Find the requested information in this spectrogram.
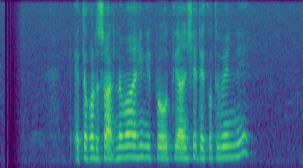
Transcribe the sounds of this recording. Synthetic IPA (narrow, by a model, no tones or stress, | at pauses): et̪okoʈəsʋa̰rnəʋaːɦinipɾoːt̪ianʃəjeʈəekot̪uʋenːe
